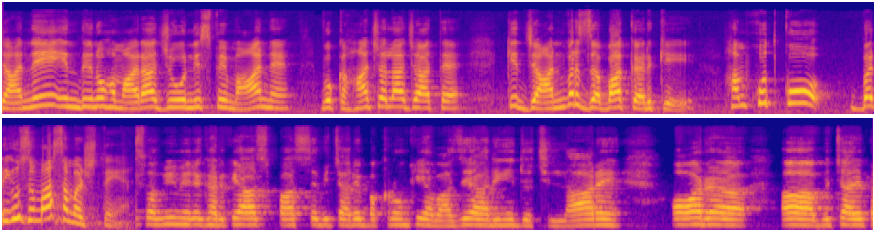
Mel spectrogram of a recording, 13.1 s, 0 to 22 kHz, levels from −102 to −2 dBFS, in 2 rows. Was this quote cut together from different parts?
yes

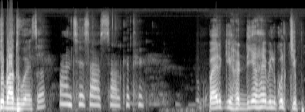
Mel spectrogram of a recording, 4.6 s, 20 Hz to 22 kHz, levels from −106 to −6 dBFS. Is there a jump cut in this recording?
yes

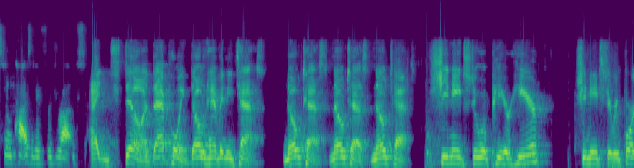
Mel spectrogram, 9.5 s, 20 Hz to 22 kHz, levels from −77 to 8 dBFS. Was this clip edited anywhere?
yes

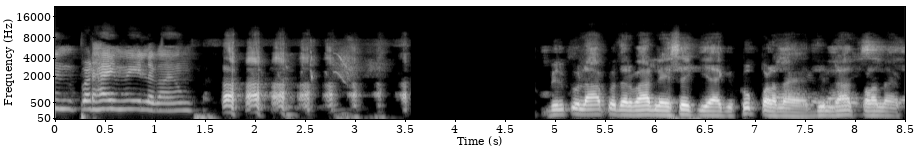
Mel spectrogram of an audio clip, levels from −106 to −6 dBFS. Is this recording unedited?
yes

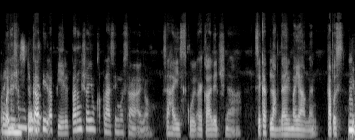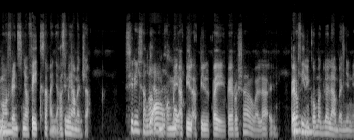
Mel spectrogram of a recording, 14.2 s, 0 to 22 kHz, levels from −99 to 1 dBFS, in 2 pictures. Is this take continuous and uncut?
no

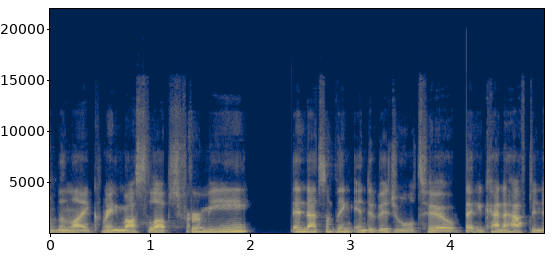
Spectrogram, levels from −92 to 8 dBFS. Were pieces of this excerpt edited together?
yes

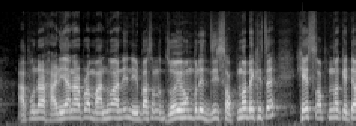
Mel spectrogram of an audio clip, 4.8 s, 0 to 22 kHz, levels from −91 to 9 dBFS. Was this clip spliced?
no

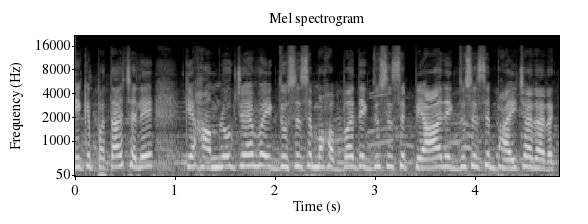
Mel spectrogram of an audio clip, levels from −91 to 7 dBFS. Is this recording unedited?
yes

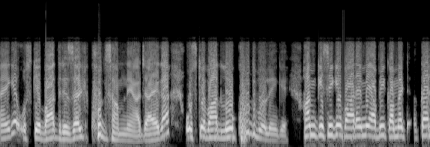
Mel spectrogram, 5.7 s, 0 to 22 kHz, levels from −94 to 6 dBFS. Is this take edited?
no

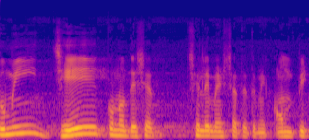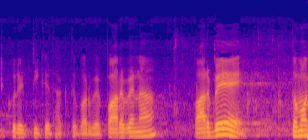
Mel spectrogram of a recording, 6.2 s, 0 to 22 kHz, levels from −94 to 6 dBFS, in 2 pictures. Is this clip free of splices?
no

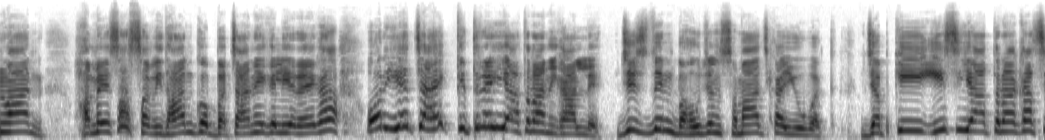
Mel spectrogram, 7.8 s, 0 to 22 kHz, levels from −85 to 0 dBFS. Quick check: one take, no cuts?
no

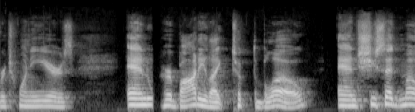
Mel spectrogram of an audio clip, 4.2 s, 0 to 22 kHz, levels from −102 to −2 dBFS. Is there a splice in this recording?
yes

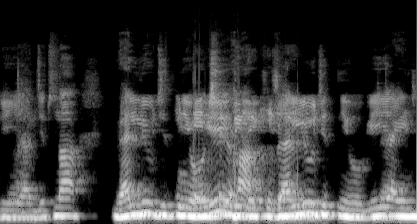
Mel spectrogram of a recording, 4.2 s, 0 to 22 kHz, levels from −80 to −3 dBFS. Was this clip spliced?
no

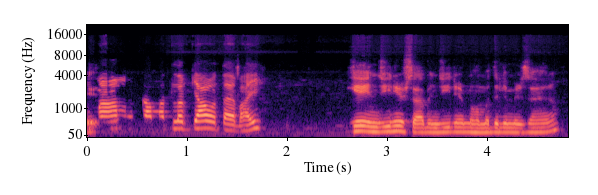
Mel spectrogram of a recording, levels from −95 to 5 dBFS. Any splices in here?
no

